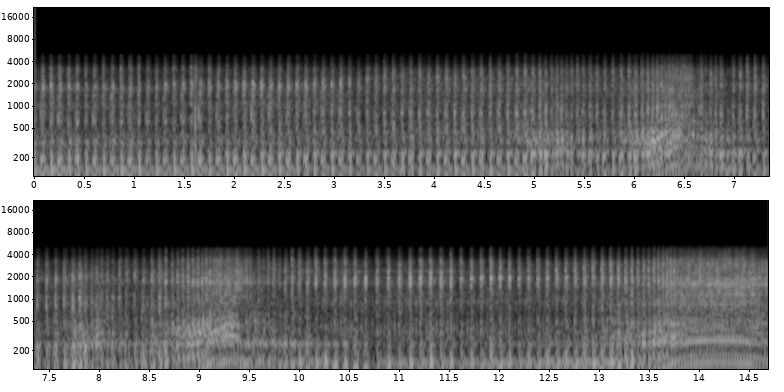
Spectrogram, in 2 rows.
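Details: GS500 motorcycle: a steady idle with a loose, uneven clatter throughout; the owner has no idea what it is, and the abnormal engine noise has an unclear source.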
